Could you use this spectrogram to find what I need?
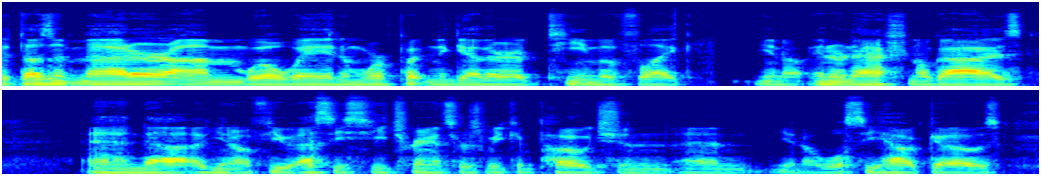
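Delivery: quiet, offhand, boastful voice.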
